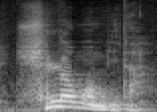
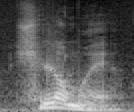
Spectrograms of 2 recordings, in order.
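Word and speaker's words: שלמה: 우리말 번역에는 술이라고 나오는데 솔로몬이 원래 히브리 발음은요 슐로모입니다. 슐로모예요. 그거의 여성형이 슐라미트입니다.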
